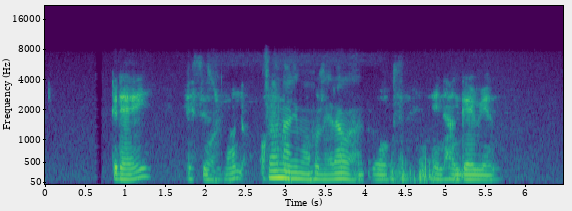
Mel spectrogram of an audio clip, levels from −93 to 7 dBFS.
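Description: From 0.63 to 0.73 s, a short stall from a late packet holds one sound for 77 ms. The jitter buffer ran dry and stretched it. Nothing is lost.

At 2.22 to 2.34 s, 3.08 to 3.48 s and 3.68 to 4.17 s, the voice dips by about 5, 20 and 25 dB. This is likely speech suppressed in double talk, with the echo canceller ducking the talker while the far side spoke.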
